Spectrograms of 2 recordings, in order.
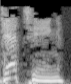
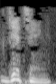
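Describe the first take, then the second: First: The first vowel sounds like the e in bet. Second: The first vowel sounds like the i in bit. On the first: The speaker calls it right. "It's getting" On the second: The speaker calls it wrong. "not getting"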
